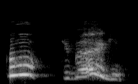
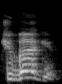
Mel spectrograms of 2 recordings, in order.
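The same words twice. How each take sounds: First: Calling out slowly and higher to a frozen video guest; slow, higher drawn-out call across the line. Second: Said in the usual way. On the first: Real, not acted. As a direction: stretch the name out, trying to get her attention.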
